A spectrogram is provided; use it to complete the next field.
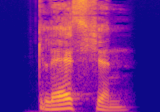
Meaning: diminutive of Glas
- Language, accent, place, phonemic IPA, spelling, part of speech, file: German, Germany, Berlin, /ˈɡlɛːsçən/, Gläschen, noun, De-Gläschen.ogg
